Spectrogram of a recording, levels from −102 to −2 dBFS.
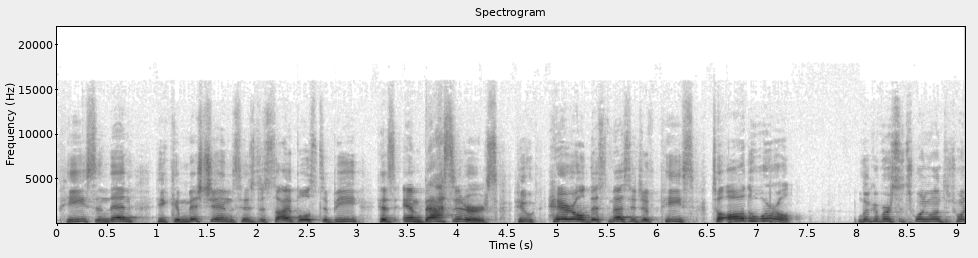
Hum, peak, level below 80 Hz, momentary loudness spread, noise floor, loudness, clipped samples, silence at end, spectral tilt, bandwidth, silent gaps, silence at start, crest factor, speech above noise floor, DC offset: none; -10 dBFS; -76 dBFS; 11 LU; -70 dBFS; -28 LUFS; under 0.1%; 0 s; -5 dB/octave; 14.5 kHz; none; 0.1 s; 18 dB; 43 dB; under 0.1%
